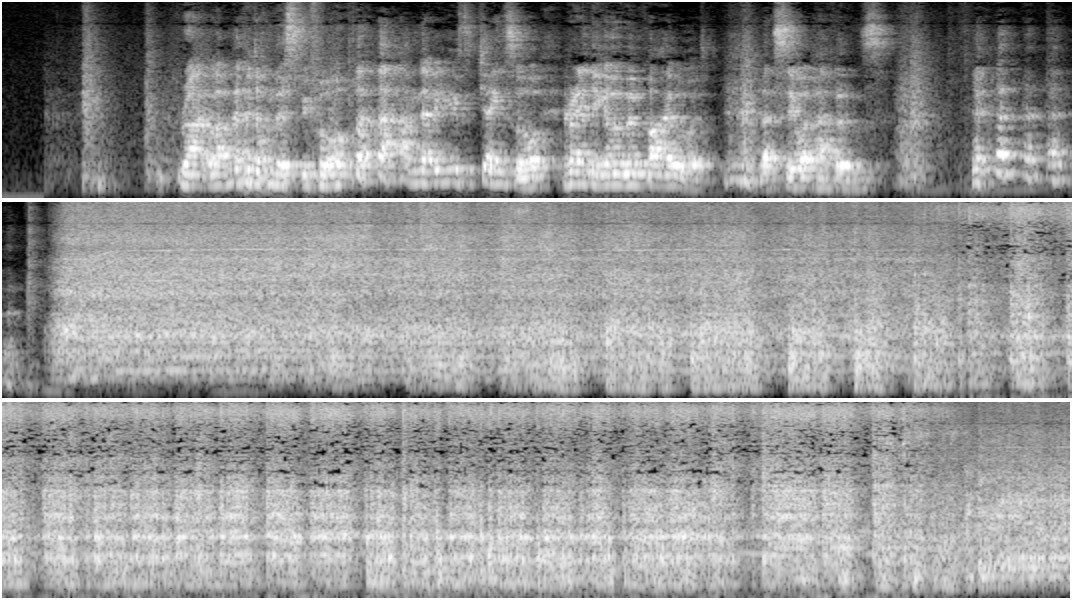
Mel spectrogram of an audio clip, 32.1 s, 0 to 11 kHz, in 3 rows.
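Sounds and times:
electric chainsaw cutting wood: 11.1s - 32.0s.

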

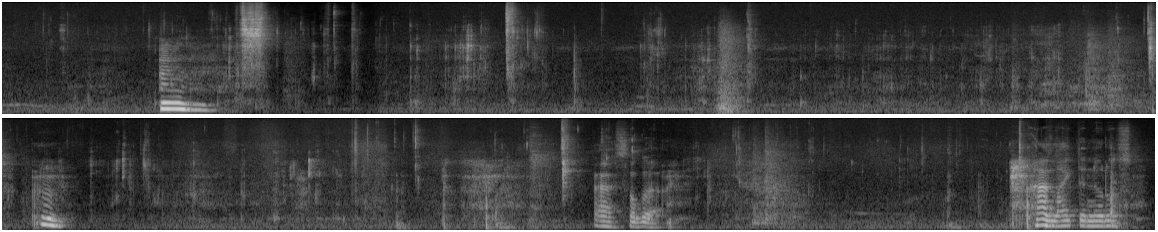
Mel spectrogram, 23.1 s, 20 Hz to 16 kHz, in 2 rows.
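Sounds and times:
person eating noodles: 1.5s - 5.4s, 6.4s - 17.4s.

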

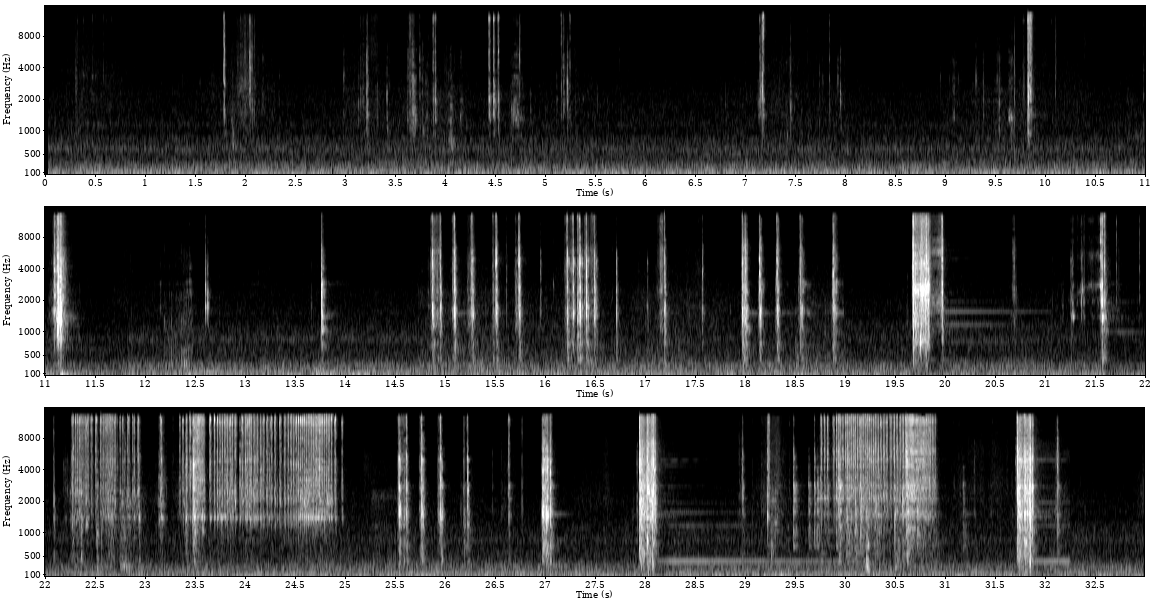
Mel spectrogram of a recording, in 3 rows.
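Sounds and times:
small camera mechanical clicks: 14.8s - 19.0s, 19.7s - 27.2s, 27.9s - 32.3s
film-advance crank ratcheting: 19.7s - 20.2s, 21.3s - 27.2s, 27.9s - 32.3s.

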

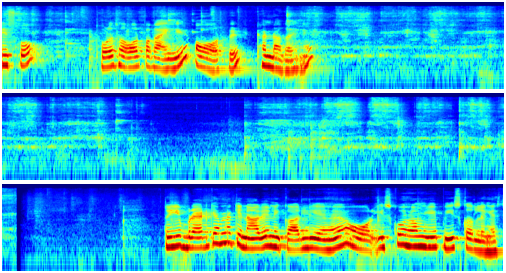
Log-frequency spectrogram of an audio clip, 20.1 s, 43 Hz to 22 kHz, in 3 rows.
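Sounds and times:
spoon scraping inside steel pot: 0.0s - 8.7s, 9.4s - 13.6s.

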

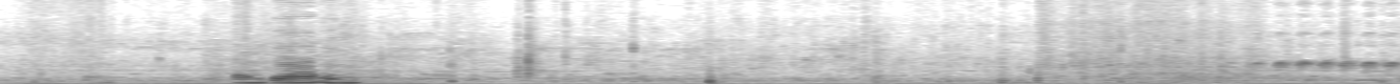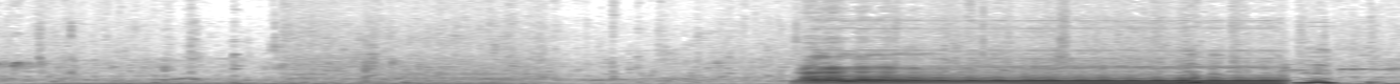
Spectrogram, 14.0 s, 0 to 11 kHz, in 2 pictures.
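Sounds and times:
bird trill: 6.3s - 7.3s
person humming mmm: 11.0s - 13.7s.

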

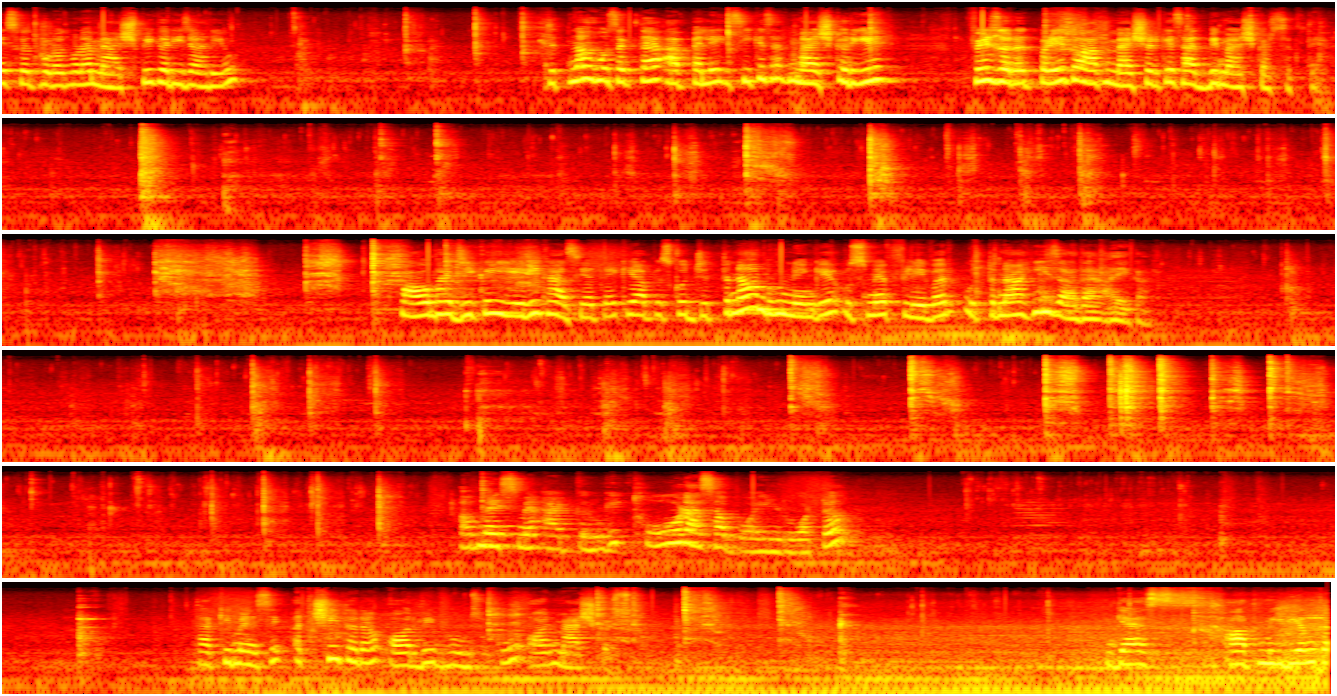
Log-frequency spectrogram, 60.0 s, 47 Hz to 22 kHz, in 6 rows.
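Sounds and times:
metal spatula scraping a pan: 7.8s - 8.4s, 14.6s - 17.4s, 20.7s - 24.7s, 31.9s - 33.0s, 34.1s - 40.1s, 51.7s - 56.5s.

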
